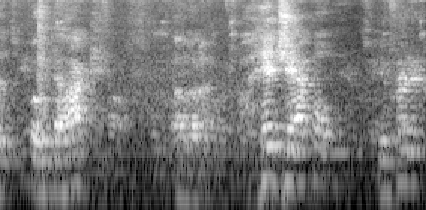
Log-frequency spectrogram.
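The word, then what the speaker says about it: bois d'arc: Bodoc is a French word for bow wood, because they use that a lot in archery deal. Okay? Bodoc. How do you spell it? B-O-I-S-D-A-R-C.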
